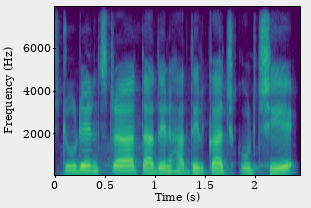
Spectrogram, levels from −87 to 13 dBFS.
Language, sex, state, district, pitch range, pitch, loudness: Bengali, female, West Bengal, Cooch Behar, 200-245 Hz, 215 Hz, -14 LUFS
